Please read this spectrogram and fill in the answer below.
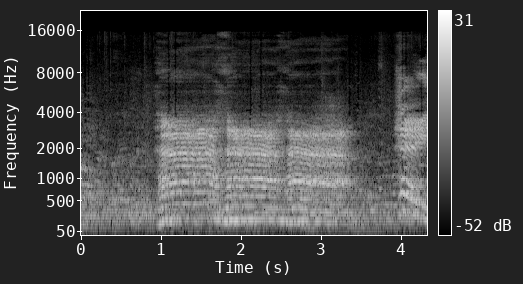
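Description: An animated cartoon character's voice giving a long, drawn-out wavering cry, "Wooowww!", that starts about a second in and lasts about two and a half seconds, with two brief breaks.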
